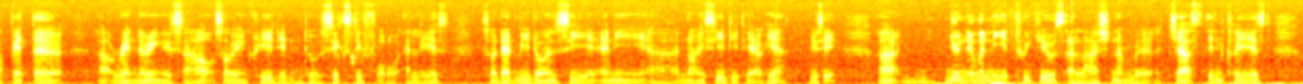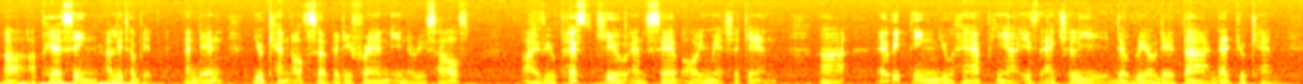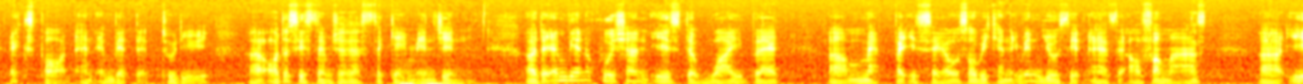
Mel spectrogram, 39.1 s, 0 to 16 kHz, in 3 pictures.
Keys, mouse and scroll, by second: 1.3-2.5 scroll down 4, 2.5-3.5 drag, 4.2-4.6 scroll up 4, 5.1 click, 8.3-9.2 scroll down 6, 14.9-19.1 scroll up 12, 19.2 q, 21.1-22.8 drag, 29.1 click, 31.2 click, 31.9 click, 35.9 scroll down 2, 36.3 middle click, 37.1 click, 37.8 click, 38.7-39.0 drag.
